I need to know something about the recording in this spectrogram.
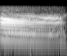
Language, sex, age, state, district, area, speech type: Malayalam, male, 30-45, Kerala, Alappuzha, rural, conversation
